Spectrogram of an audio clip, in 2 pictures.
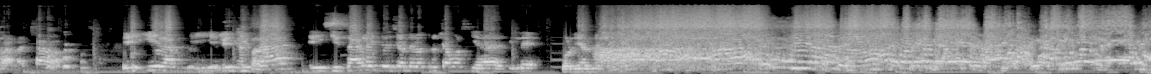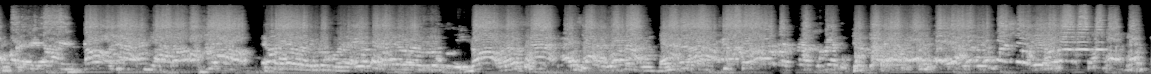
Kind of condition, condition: fault, poor microphone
